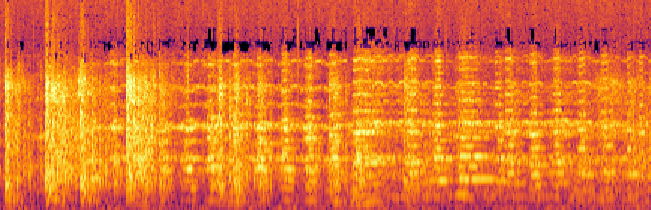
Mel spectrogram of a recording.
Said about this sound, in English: Flashes of burning powder speckled the darkness of the woods as the bad men poured a hail of bullets against the stockade. The heavy fire forced the defenders to leave the rear unguarded to meet the threatened assault.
